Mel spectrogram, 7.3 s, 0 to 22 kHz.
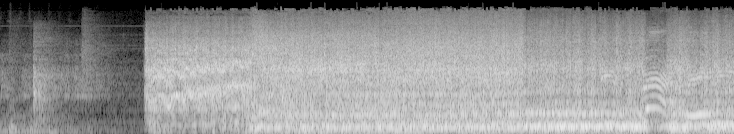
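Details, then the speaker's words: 1998 Ram 1500 with twin-turbo 5.2 Magnum, first start after sitting 4 years, with a new fuel cell and fuel system: cranks, catches at once and runs strong and even with clean throttle blips; normal start and rev. "Whitie 2.0 is back alive!"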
